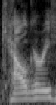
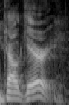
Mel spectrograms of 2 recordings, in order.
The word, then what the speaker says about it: Calgary: Calgary. He puts the emphasis on the the oh, back. Oh, Calgary. Of, yeah, instead of Calgary.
